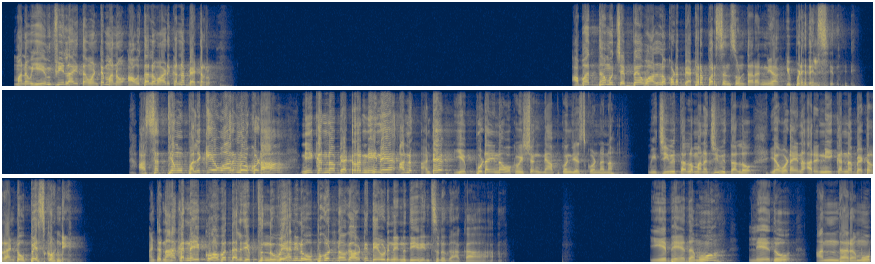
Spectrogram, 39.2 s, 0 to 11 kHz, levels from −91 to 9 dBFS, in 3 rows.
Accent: native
